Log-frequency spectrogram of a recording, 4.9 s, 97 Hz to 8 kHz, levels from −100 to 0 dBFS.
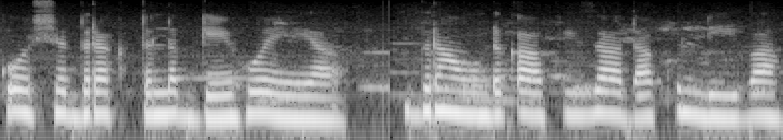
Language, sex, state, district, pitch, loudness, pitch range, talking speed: Punjabi, female, Punjab, Kapurthala, 215 Hz, -15 LUFS, 200-230 Hz, 120 wpm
